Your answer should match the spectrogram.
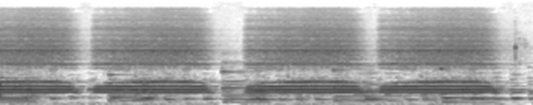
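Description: A steam train whistle sounds in long, loud chord-like blasts, several sustained tones repeated with brief breaks between them, over a steady hiss of steam and no talk.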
